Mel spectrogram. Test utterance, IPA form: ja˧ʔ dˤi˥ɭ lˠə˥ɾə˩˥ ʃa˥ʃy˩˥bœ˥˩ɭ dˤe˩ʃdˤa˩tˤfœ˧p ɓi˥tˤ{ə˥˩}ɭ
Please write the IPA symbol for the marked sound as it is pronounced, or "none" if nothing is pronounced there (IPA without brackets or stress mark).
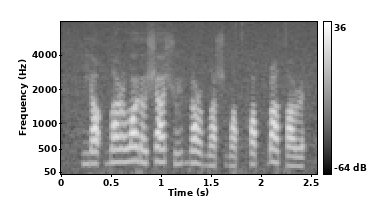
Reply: ə˩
